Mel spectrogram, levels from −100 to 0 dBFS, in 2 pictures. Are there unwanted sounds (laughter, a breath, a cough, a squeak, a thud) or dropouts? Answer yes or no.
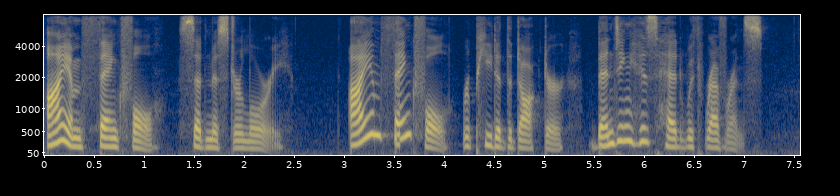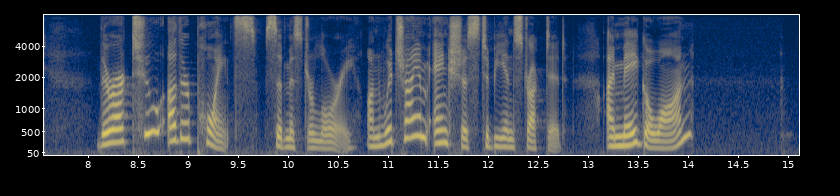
no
